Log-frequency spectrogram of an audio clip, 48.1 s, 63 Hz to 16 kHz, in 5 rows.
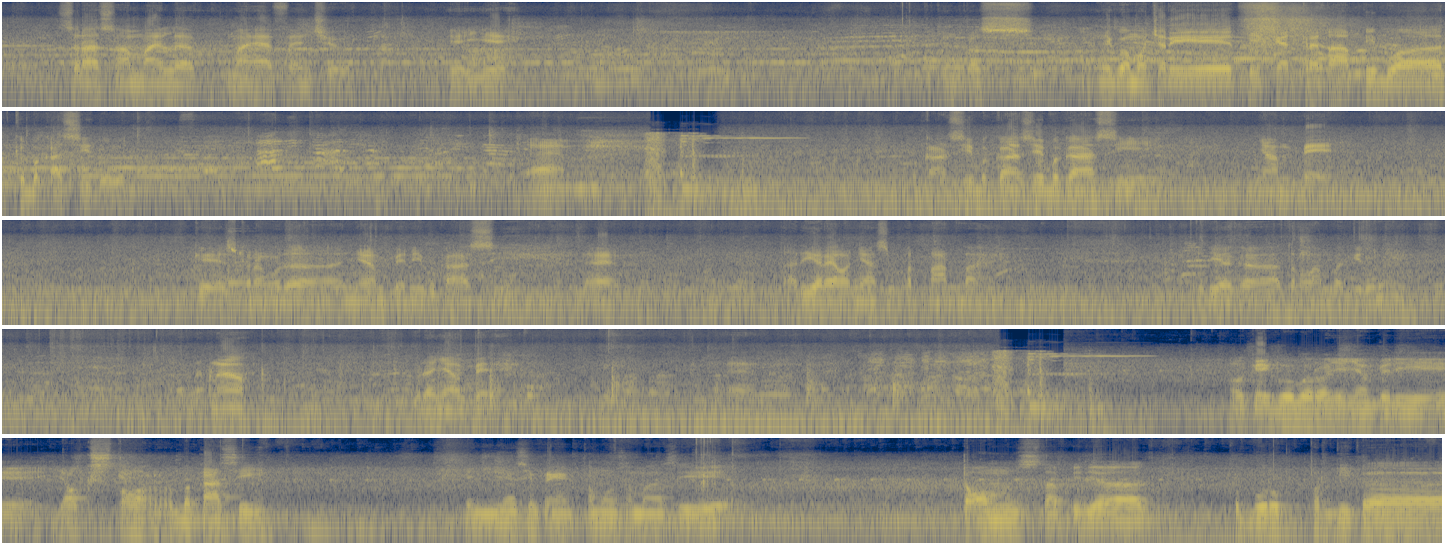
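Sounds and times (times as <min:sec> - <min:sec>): people talking: 0:00.0 - 0:19.4, 0:20.4 - 0:40.4, 0:41.4 - 0:43.6, 0:44.8 - 0:48.0
electric train rumbling: 0:00.0 - 0:48.0
faint high tone: 0:20.6 - 0:21.6.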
